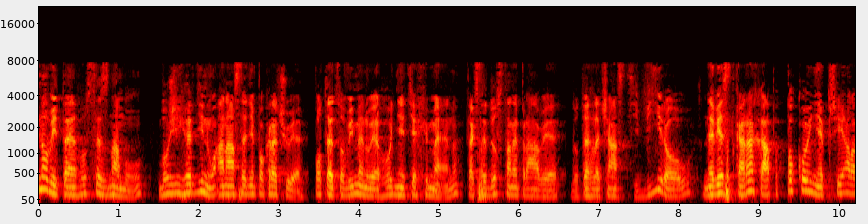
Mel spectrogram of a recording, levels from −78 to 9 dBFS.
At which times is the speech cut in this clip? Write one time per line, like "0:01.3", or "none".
0:01.4
0:03.4
0:05.3
0:06.6
0:08.2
